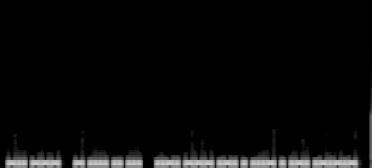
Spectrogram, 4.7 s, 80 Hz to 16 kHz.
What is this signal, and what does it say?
Morse code, heard as a keyed tone, about 40 wpm, 600 Hz. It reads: DO THIS FOREVER.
